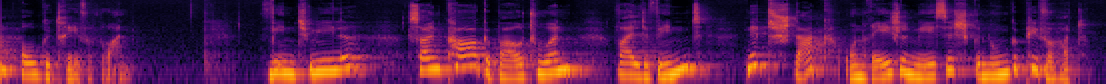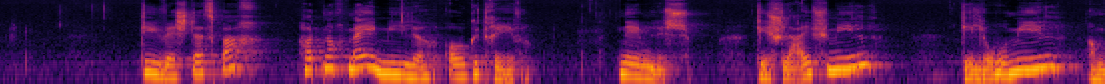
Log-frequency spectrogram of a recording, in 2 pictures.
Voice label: Mundart Muehlen von Umstadt

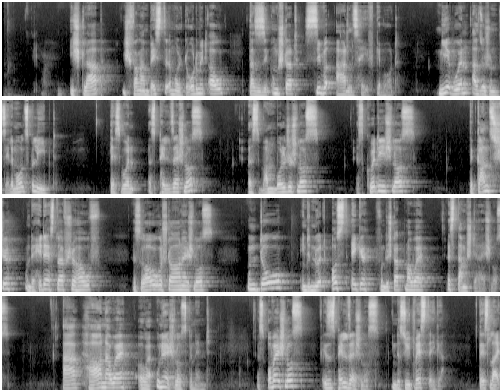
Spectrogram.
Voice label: Mundart Darmstaedter; Schloss

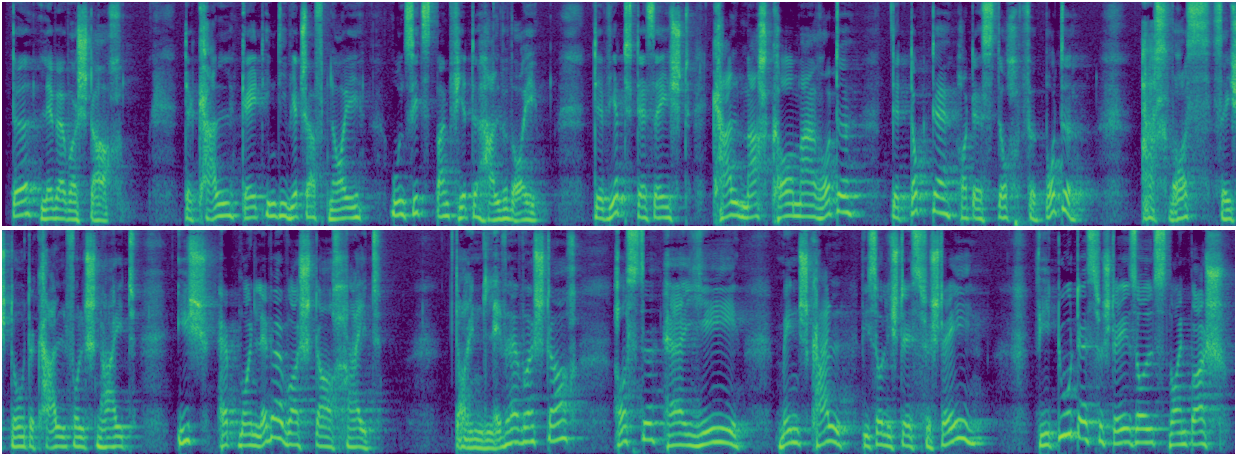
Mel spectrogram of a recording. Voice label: Mundart Gedicht Leberwursttag

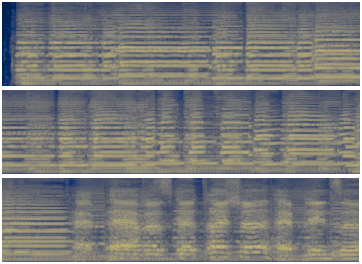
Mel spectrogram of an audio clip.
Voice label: Mundart; Haeb Erwes gedresche

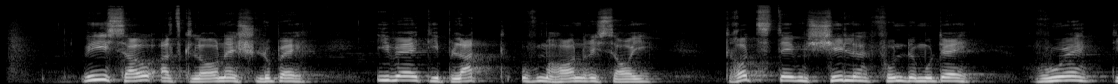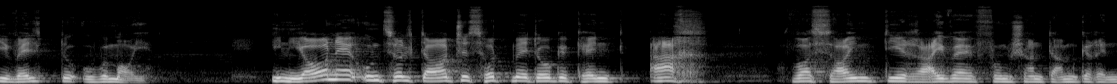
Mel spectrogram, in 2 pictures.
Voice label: Mundart Gedicht; MoinHaanrich

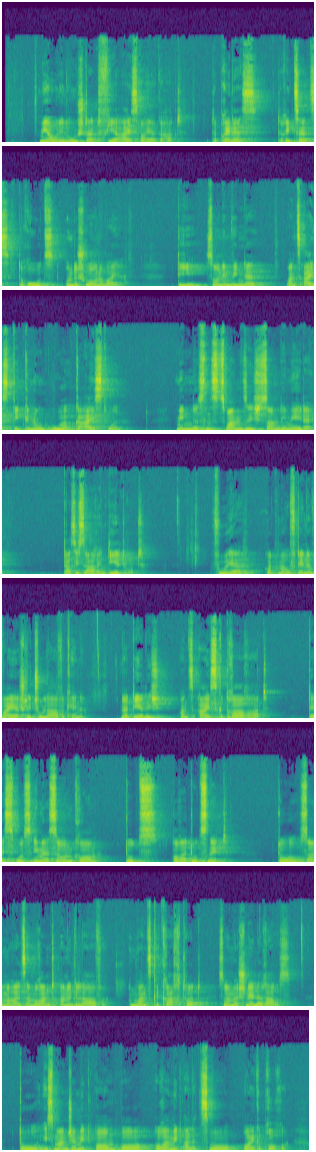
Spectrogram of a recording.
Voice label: Mundart; Aiswaijer

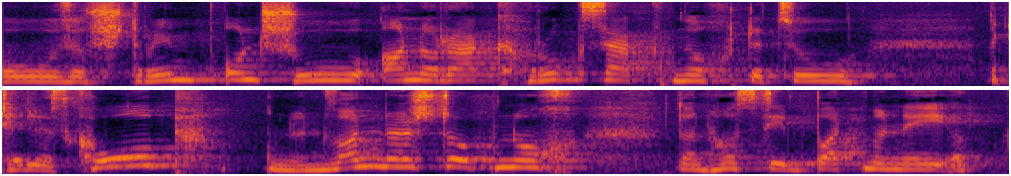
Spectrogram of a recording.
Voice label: Mundart Gedicht Wandern

